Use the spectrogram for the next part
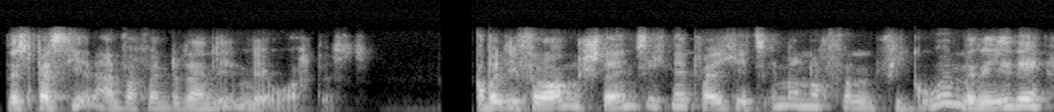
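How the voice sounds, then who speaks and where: A man lectures over a video call with a husky, darkish voice, scolding and preachy, often blunt to the point of crude. The call audio is dull and lo-fi, its highs rolled off. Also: brisk, dark tone. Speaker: spiritual teacher.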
